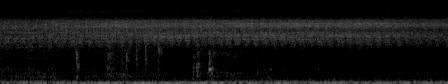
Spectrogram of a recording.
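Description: Steady high hiss of an insect chorus, with a few faint clicks and taps in the first two seconds as hands work at the diesel engine's fuel filters.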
